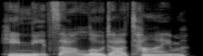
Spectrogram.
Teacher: and lot of becomes loda.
